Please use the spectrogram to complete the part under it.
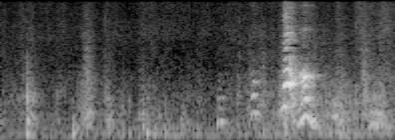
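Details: Fifteen-day-old Carolina Dog puppies: faint rustling, then a short loud high whine or yelp near the end, followed by a person murmuring.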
